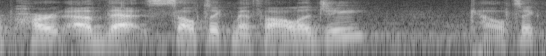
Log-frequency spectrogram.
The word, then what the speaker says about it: Celtic: Celtic mythology, not Celtics. that's a basketball team.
